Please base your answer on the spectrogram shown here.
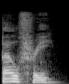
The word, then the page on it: belfry: British English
